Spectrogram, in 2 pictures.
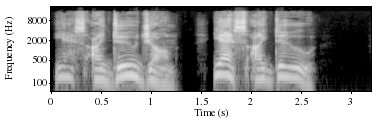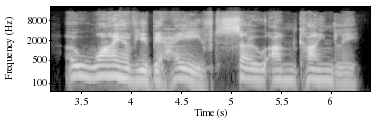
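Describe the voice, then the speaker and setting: A man's voice: medium pitch, expressive, takes it slowly, no echo, studio quality, voice pushed up. A man doing a passionate young noblewoman. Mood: pleading. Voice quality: raised, emotional delivery.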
